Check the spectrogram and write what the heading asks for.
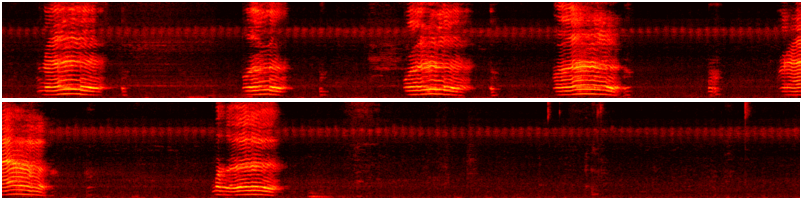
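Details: Six short, strong bursts of high-pitched crying separated by brief pauses, with faint room noise; vigorous first cry of a newborn after normal delivery.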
